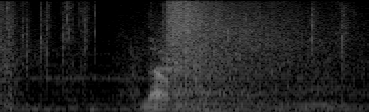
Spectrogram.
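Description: A heavy punch thuds into a body.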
